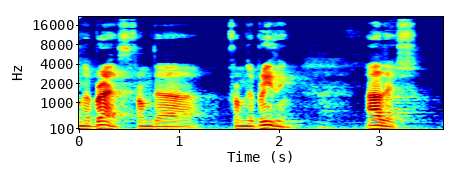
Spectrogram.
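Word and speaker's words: א: Aleph, very soft, very easy to say.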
